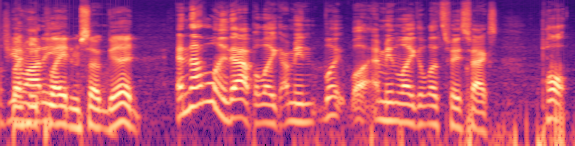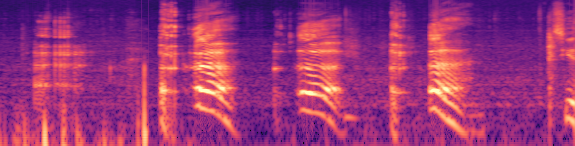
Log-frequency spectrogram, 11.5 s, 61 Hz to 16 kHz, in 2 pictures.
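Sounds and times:
speech: 0:00.0 - 0:06.4, 0:07.4 - 0:08.2, 0:08.8 - 0:10.5, 0:11.3 - 0:11.4
person burping into a microphone: 0:06.1 - 0:06.7, 0:07.3 - 0:10.6.

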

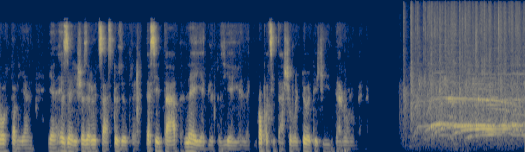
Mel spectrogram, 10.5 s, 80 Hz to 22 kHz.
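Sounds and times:
speech: 0:00.0 - 0:07.1
crowd cheering and applauding at an outdoor road cycling race: 0:08.0 - 0:10.4
whistles: 0:08.1 - 0:10.4
people shouting: 0:08.6 - 0:10.4.

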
